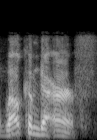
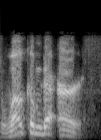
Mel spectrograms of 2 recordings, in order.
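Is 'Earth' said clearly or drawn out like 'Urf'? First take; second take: drawn out; clear. First: Earth is drawn out and mangled like 'Urf'. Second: Earth is pronounced crisply and clearly. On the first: This is how people misremember the line. The speaker calls it wrong. "like U R F Earth" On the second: This is how the line is actually said. The speaker calls it right. "He enunciates it perfectly"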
